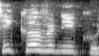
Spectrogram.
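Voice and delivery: mock shouting. Retelling a mission with a teammate who kept shouting, retelling a shout. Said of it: "Ele ficava gritando assim".

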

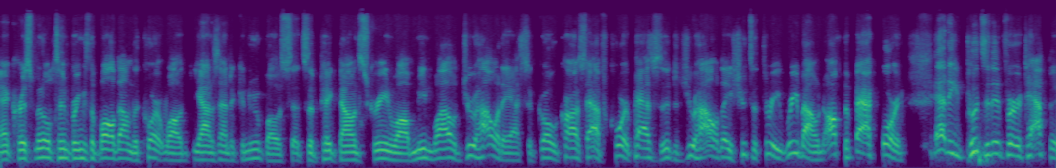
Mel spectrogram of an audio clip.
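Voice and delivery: sports announcer, radio play-by-play style. Speaker showing how a basketball game sounds on radio or tv, basketball announcer impression. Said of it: "impressions of that?".

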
